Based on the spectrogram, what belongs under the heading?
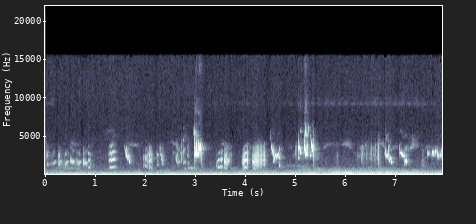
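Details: Parakeet singing in varied phrases, a training recording for munias; spaced squeaky chirps and short buzzy notes, a few louder sharp calls around the middle, with a faint low hum.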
